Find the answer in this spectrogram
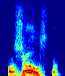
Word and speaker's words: пожалуйста: Позвони ей, пожалуйста. This letter is taken into brackets because it is silent.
